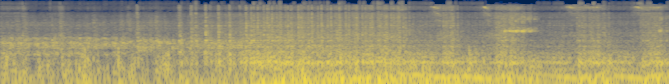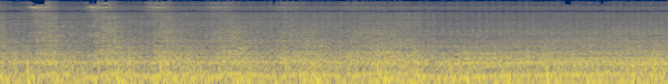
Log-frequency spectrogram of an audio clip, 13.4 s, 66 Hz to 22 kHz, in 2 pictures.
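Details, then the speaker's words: 1971 Ford F250 V8, started after 9+ years sitting, in neutral: brief start-up flare then smooth, even idle with no tapping or misses; idling really nice, sounds healthy. "Yeah, it's actually idling really nice. It's smooth."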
